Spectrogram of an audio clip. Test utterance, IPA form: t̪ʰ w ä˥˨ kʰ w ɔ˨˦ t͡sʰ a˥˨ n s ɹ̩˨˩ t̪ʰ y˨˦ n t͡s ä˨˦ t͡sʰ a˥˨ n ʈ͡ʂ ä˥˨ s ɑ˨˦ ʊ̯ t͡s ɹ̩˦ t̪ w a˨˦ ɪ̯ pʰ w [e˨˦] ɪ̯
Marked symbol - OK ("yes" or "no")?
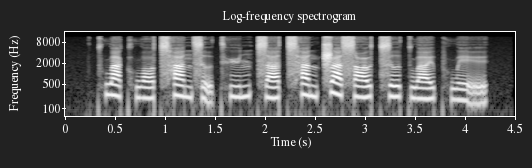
no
